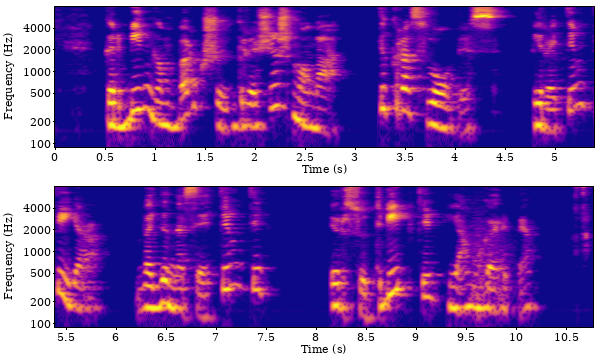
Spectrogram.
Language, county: Lithuanian, Kaunas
